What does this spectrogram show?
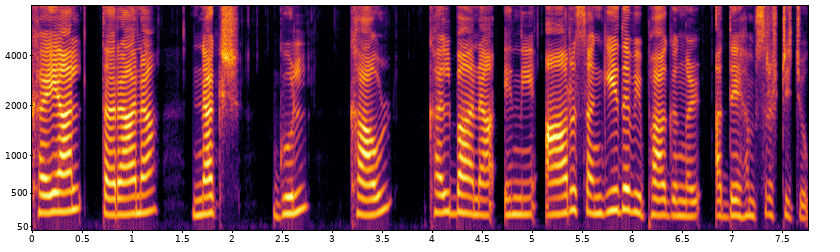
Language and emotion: Malayalam, neutral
